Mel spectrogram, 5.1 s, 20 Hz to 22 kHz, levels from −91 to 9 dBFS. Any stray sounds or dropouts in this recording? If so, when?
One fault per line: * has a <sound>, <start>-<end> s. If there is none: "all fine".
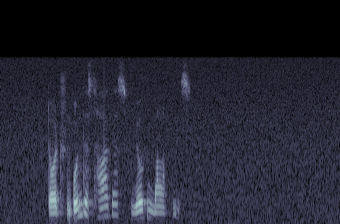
all fine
